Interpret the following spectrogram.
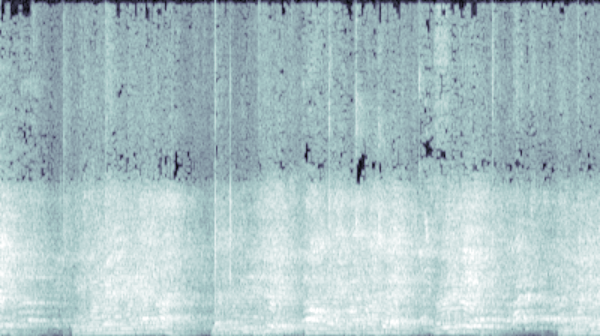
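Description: Voices talking and calling out almost continuously, with a basketball bouncing on the hard court floor a few times beneath them, echoing in a large covered hall.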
